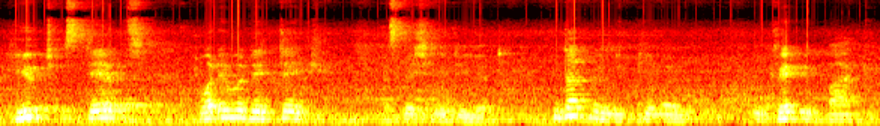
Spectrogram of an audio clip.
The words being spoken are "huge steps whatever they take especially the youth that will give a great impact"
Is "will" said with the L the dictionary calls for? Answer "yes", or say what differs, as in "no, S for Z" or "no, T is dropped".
no, N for L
